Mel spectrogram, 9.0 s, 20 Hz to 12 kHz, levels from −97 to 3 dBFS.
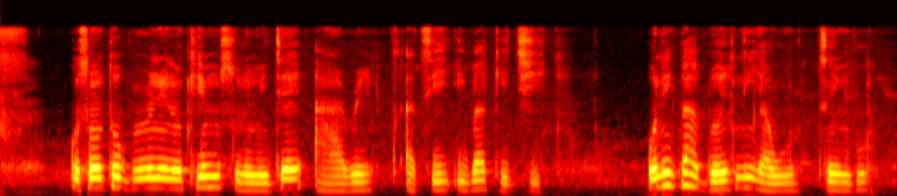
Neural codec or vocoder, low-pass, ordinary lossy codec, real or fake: none; 7.2 kHz; none; real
